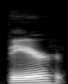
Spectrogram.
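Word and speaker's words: Behr: his name is Jason I'm not sure I can pronounce the last name correctly but it's bear B HR bear is that right that's that's right and and the reason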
